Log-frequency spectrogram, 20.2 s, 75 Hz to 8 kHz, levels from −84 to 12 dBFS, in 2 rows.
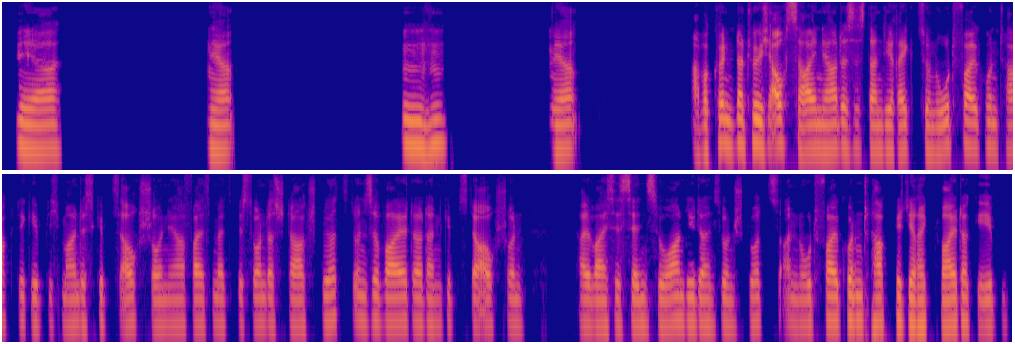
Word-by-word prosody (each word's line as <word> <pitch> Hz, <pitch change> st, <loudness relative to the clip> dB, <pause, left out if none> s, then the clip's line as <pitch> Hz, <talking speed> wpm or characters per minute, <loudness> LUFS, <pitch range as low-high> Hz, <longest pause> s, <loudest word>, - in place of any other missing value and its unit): Ja. 135 Hz, -2 st, +3 dB, 1.5 s
Ja. 135 Hz, 0 st, +2 dB, 1.7 s
Mhm. 150 Hz, 0 st, +2 dB, 1.0 s
Ja. 135 Hz, 0 st, +2 dB, 1.2 s
Aber 130 Hz, +1 st, 0 dB
könnte 155 Hz, +1 st, +3 dB
natürlich 150 Hz, -1 st, +5 dB
auch 155 Hz, +1 st, +8 dB
sein, 135 Hz, +1 st, +4 dB
ja? 135 Hz, +1 st, +4 dB
Dass 140 Hz, -1 st, 0 dB
es 140 Hz, -2 st, -9 dB
dann 135 Hz, -1 st, +2 dB
direkt 135 Hz, 0 st, 0 dB
so 135 Hz, -, -1 dB
Notfallkontakte 140 Hz, 0 st, 0 dB
gibt. 125 Hz, 0 st, -7 dB
Ich 130 Hz, 0 st, -18 dB
meine, 125 Hz, 0 st, -3 dB
das 130 Hz, -1 st, -7 dB
gibt's 130 Hz, -2 st, -9 dB
auch 130 Hz, +1 st, 0 dB
schon, 120 Hz, 0 st, -4 dB
ja? 125 Hz, 0 st, -4 dB
Falls 125 Hz, 0 st, -1 dB
man 130 Hz, -, -4 dB
jetzt 120 Hz, -, -28 dB
besonders 130 Hz, -1 st, -4 dB
stark 125 Hz, -1 st, -2 dB
stürzt 140 Hz, +3 st, -4 dB
und 135 Hz, -, -3 dB
so 135 Hz, -1 st, -3 dB
weiter, 130 Hz, 0 st, +3 dB
dann 125 Hz, -1 st, -5 dB
gibt's 125 Hz, -1 st, -14 dB
da -, -, +2 dB
auch 125 Hz, 0 st, +1 dB
schon 125 Hz, -3 st, -7 dB, 0.5 s
teilweise 125 Hz, 0 st, 0 dB
Sensoren, 125 Hz, +2 st, 0 dB
die 130 Hz, 0 st, -1 dB
dann 125 Hz, -2 st, 0 dB
so 125 Hz, -, -4 dB
'nen 120 Hz, -, -5 dB
Sturz 130 Hz, +2 st, -8 dB
an 125 Hz, -, -8 dB
Notfallkontakte 130 Hz, +1 st, +1 dB
direkt 125 Hz, -2 st, +1 dB
weitergeben. 125 Hz, 0 st, +1 dB
130 Hz, 145 wpm, -24 LUFS, 125-135 Hz, 1.7 s, auch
